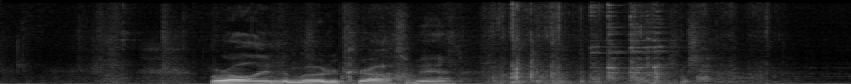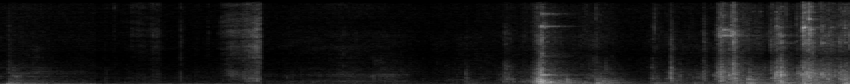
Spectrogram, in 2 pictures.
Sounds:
Speech, inside a small room

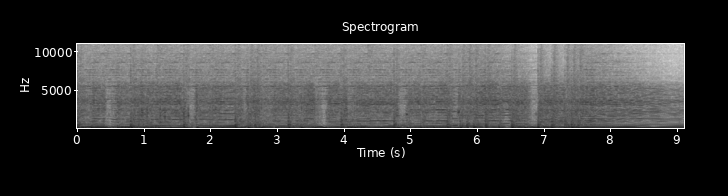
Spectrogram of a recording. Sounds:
Music

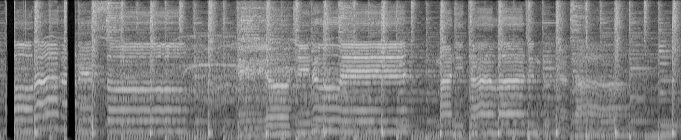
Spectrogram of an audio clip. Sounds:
Music

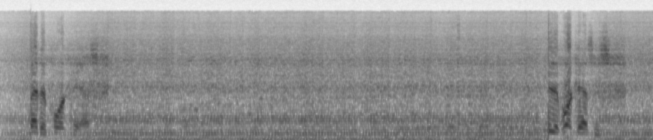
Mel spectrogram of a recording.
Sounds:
Car, Vehicle

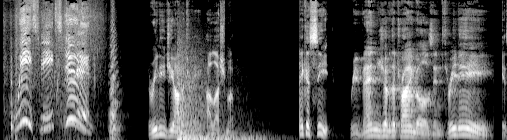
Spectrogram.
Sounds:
Speech synthesizer

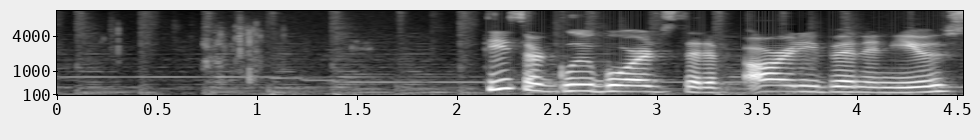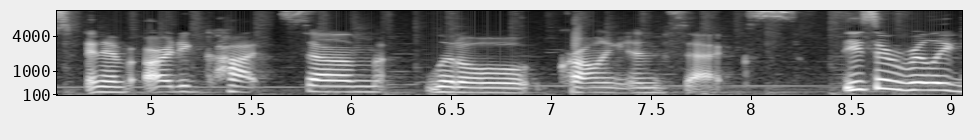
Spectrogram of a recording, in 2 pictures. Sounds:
Music, Speech

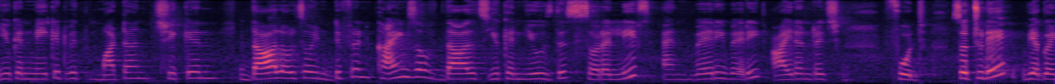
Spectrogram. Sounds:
Speech

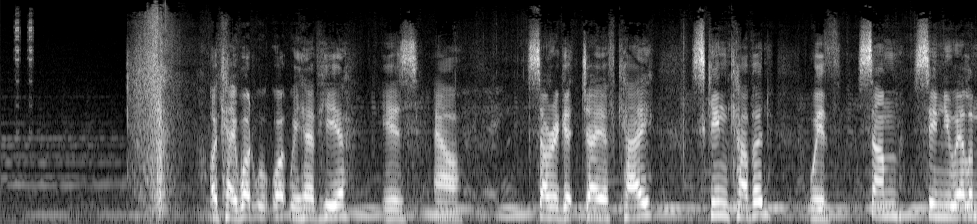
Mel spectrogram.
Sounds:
Music, Speech, outside, rural or natural

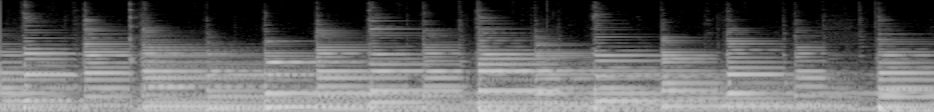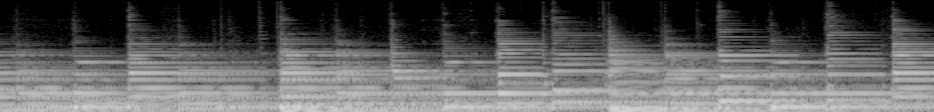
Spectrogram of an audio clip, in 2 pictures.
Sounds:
Acoustic guitar, Guitar, Musical instrument, Strum, Music, Plucked string instrument

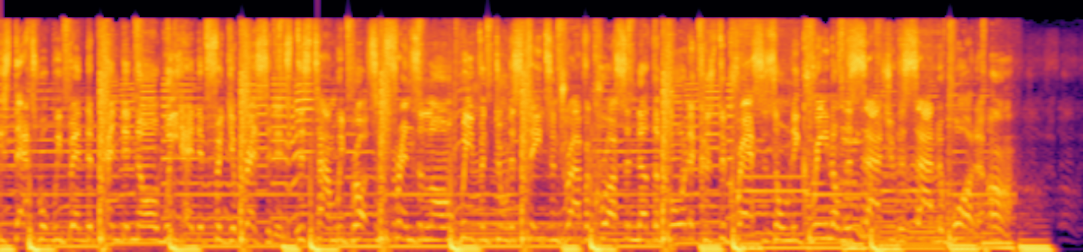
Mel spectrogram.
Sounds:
Music

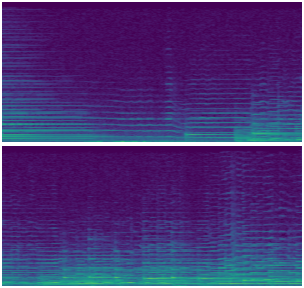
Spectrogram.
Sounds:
Violin, Bowed string instrument, Musical instrument, Music

